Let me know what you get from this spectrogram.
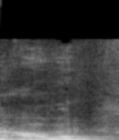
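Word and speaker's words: hour: हैं, जैसे कि एन आवर है ना, तो आवर एच से स्टार्ट होता है लेकिन एच साइलेंट है, और ओ यू आर आवर से स्टार्ट होता है, मतलब आ जो है आ रहा है, इसलिए हम जो है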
